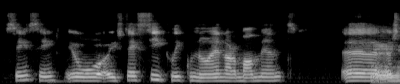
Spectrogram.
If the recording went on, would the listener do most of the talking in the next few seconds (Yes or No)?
Yes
